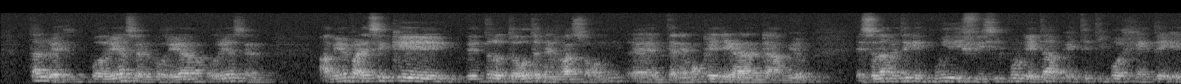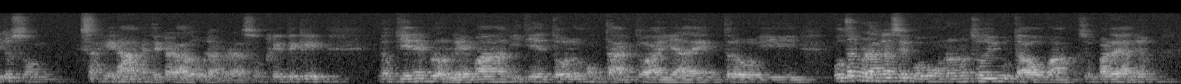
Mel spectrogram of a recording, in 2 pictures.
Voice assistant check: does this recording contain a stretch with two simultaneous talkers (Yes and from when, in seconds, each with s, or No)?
No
